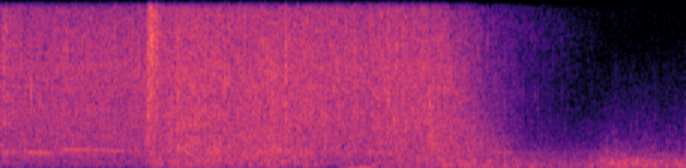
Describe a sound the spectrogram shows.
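Water splashes as a swimmer dives in.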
